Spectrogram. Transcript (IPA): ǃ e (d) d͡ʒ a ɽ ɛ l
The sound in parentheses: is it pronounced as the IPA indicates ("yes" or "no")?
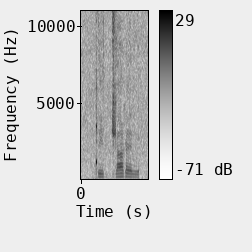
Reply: yes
